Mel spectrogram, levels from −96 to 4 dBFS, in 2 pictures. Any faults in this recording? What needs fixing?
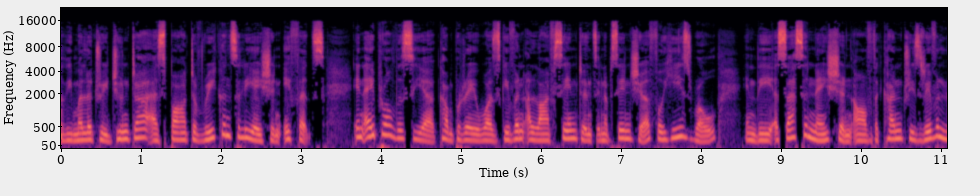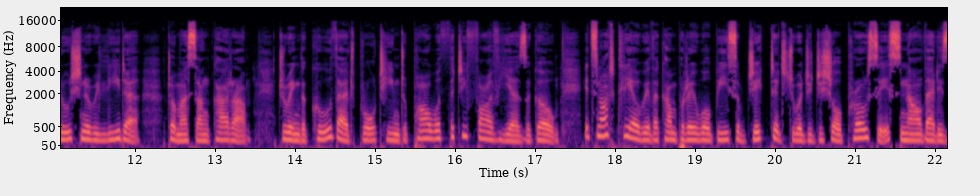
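Nothing stood out on listening to this speech recording, so there is nothing here that needs fixing.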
